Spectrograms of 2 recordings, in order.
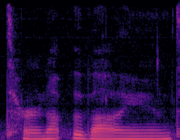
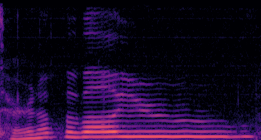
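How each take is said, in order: First: Said in the usual way. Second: Louder, higher cue. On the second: Shown as a demonstration. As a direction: turn up the volume, raised high and slow.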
